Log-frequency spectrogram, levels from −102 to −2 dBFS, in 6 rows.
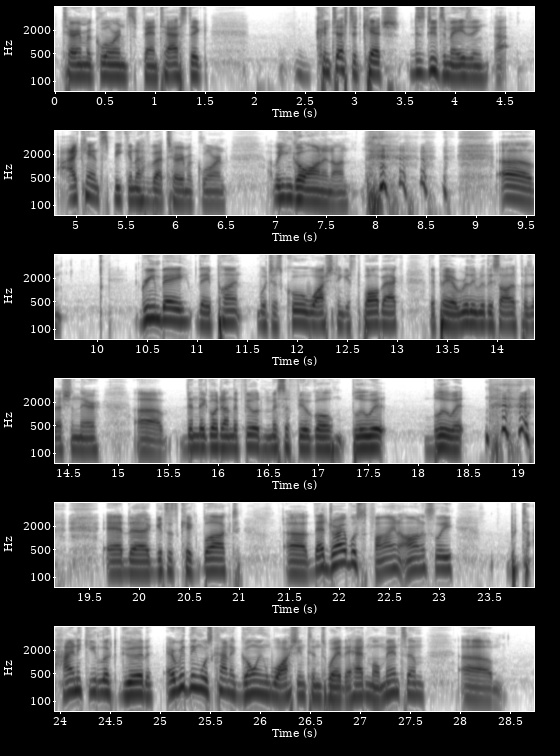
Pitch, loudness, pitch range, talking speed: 140 Hz, -24 LUFS, 125-155 Hz, 175 wpm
